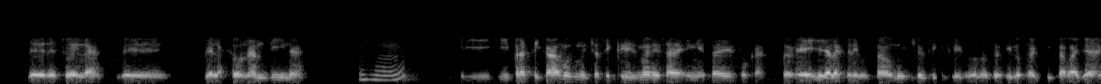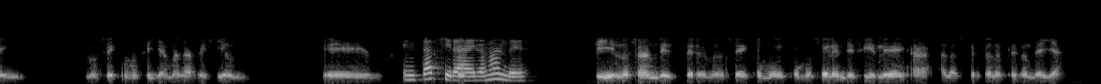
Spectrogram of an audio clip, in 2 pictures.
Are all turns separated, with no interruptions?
Yes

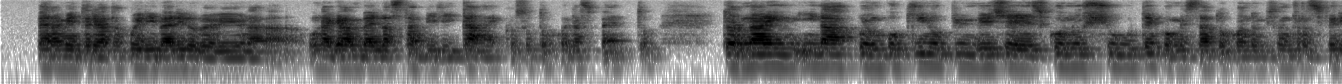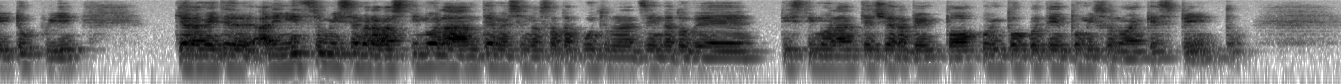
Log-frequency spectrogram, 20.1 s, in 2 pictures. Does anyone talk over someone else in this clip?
No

